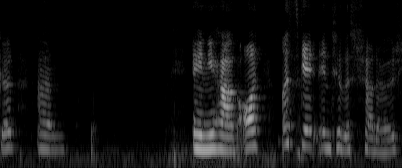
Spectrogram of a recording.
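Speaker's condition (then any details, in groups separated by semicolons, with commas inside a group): Cerebral palsy, spastic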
